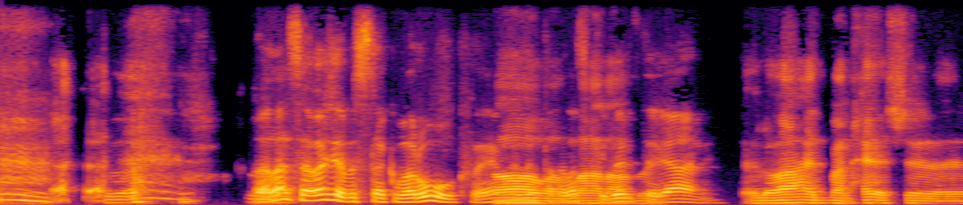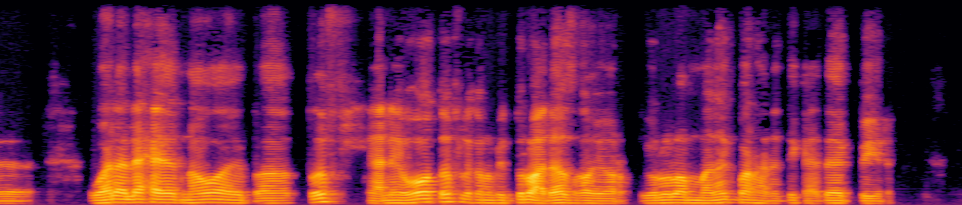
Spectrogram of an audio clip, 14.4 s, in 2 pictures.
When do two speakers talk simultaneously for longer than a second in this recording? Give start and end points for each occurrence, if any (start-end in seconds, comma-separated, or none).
3.7-5.0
